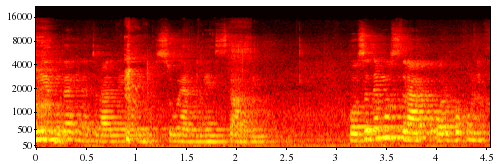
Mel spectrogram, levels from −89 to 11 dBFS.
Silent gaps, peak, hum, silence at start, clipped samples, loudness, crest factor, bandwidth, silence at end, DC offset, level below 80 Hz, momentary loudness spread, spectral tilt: none; 0 dBFS; none; 0 s; under 0.1%; -18 LUFS; 16 dB; 15.5 kHz; 0 s; under 0.1%; -38 dBFS; 18 LU; -5.5 dB/octave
